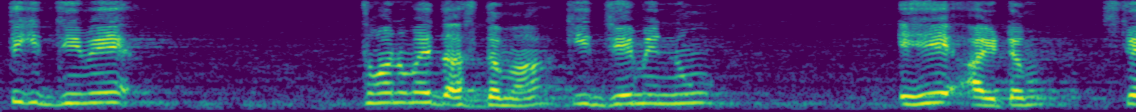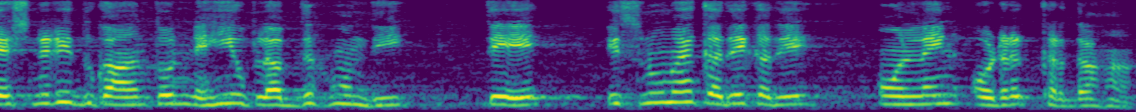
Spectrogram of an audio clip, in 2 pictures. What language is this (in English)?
Punjabi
